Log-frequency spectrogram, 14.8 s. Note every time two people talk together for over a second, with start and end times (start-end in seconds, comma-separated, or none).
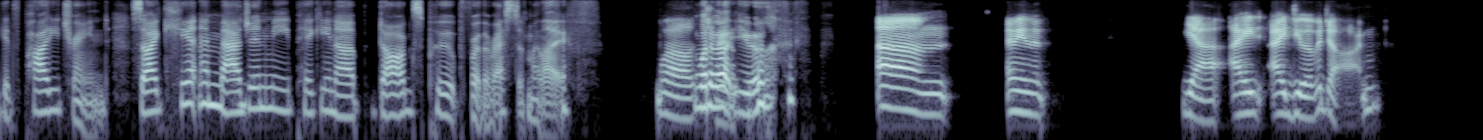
none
